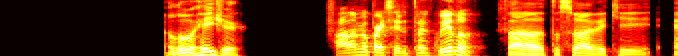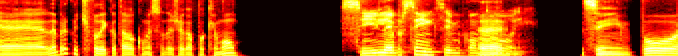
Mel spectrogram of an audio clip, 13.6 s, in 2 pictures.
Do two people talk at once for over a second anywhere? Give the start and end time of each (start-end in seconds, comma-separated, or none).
none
